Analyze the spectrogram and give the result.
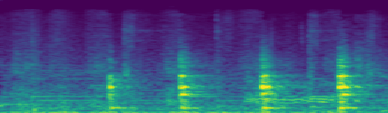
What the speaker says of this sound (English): So we're ready to slice our bread.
